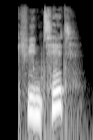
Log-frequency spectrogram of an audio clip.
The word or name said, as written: kvintet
